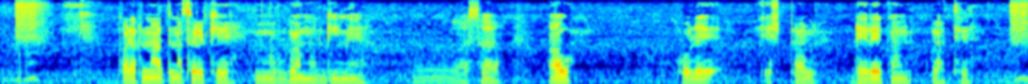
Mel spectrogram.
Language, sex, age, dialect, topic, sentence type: Chhattisgarhi, male, 18-24, Northern/Bhandar, agriculture, statement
